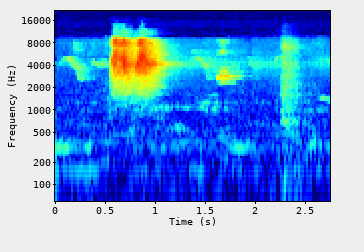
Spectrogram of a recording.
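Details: [1, 'likely', 'song', 'Cream-vented Bulbul in breeding condition with its tail spread, giving one loud, broad burst of dense high chirping notes, followed by quieter short chirps and a faint high note.']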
